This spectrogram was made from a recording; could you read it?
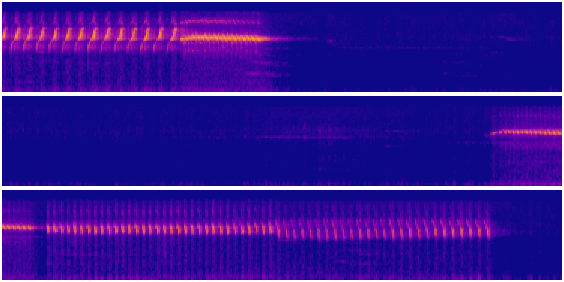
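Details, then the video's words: Young canary learning to sing, ngriwik style: fast trill and whistle, several seconds of silence, then a whistle followed by buzzing rolls dropping to a lower pitch. "KENARI BELAJAR BUNYI, BELAJAR NGRIWIK"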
